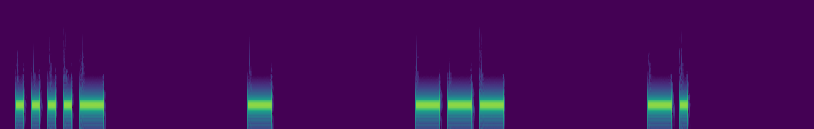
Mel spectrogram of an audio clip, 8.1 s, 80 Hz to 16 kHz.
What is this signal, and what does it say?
Morse code, heard as a keyed tone, about 15 wpm, spaced as for 5 wpm, 700 Hz. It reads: 4TON
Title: USA Call Signs - 6 Characters - 6x Character Spacing - 15wpm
